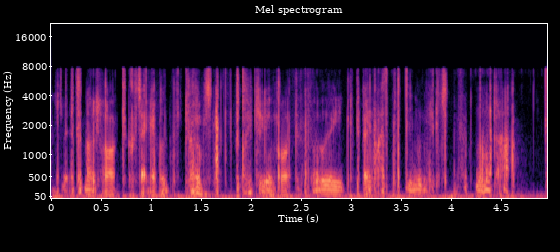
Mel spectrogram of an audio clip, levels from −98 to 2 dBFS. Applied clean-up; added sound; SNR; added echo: neural diffusion model UNIVERSE++.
